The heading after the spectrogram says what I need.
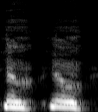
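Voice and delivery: high, loud cry of refusal. A narrator's reading. Sick woman refuses to confide in Olivia, crying out. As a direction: refuse with a sharp rise in voice. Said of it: "s'écria la femme".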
